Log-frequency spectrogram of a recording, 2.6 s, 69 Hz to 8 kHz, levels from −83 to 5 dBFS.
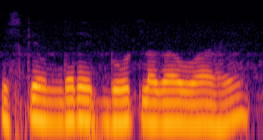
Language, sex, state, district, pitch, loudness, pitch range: Hindi, male, Uttar Pradesh, Lucknow, 125 Hz, -15 LUFS, 120-135 Hz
